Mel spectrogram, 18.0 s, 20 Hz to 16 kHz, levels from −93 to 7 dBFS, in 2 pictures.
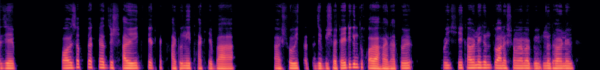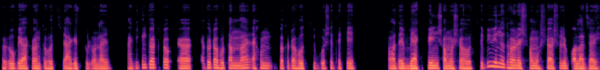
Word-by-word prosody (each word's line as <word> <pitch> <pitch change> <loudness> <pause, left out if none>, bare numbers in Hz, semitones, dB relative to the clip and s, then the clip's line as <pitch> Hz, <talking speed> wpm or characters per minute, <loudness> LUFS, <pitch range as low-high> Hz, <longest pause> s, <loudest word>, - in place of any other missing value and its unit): এই 125 - -4
যে 130 - +5 0.8
পর্যাপ্ত 140 +6 0
একটা 155 0 -1 0.2
শারীরিক 130 0 +5
যে - - -4
একটা 120 - -12
খাটুনি 125 +1 +1
থাকে 120 0 -4
বা 115 -1 +3 0.8
আর 120 - 0
শরীর 130 -1 +4
চর্চার 125 0 -15
যে - - +5
বিষয়টা 120 +2 0
এটা 165 - 0
কিন্তু 170 0 -1
করা 125 -1 +6
হয় 115 -1 +3
না। 115 - +2
তো 130 - -4 0.6
ওই 135 - -1
সেই 145 -1 -1
কারণে 145 +1 +4
কিন্তু 145 0 -2
অনেক 130 0 +2
সময় 130 -1 +1
আমরা 130 -1 +3
বিভিন্ন 125 0 0
ধরনের 125 0 +3 0.6
রোগে 120 +1 +2
আক্রান্ত 125 0 -1
হচ্ছি 120 - -3
আগের 120 +1 +1
তুলনায়। 115 -1 -2 0.3
আগে 125 +2 -4
কিন্তু 160 0 -2
এতটা 155 0 -4 0.5
এ - - -8 0.3
হতাম 135 0 +1
না। 135 - +3
এখন 135 +1 -2 0.2
যতটা 130 0 -1
হচ্ছি 125 +1 -1
বসে 125 +2 -3
থেকে 130 0 -2 0.6
আমাদের 125 +1 +3
বেক 125 0 +7
পেইন 130 -1 +4
সমস্যা 125 0 +2
হচ্ছে। 120 +3 -3
বিভিন্ন 215 -4 +3
ধরনের 135 -2 +4
সমস্যা 125 0 0
আসলে 130 +1 -1
বলা 120 -1 +4
যায়। 115 -1 +2
125 Hz, 190 wpm, -21 LUFS, 120-135 Hz, 0.8 s, বেক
